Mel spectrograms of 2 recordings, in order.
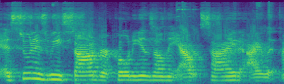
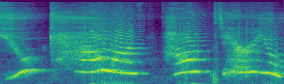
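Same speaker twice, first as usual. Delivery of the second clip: taken aback and shocked, pitched higher. Voicing a character taken aback by a coward: shocked accusation.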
